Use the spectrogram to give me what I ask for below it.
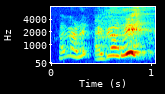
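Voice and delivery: loud, high, giggling burst; laughing excitedly. Real, not acted. Laughing while tasting a bean.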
